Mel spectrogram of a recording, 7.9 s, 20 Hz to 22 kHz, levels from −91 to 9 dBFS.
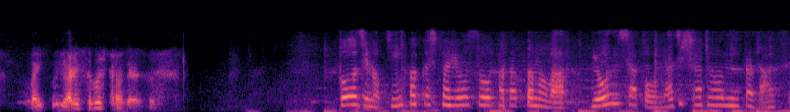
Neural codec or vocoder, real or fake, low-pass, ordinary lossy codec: codec, 44.1 kHz, 2.6 kbps, DAC; fake; 7.2 kHz; Opus, 16 kbps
